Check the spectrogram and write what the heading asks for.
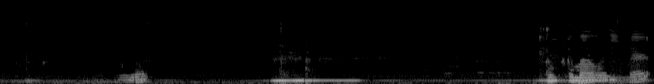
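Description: Computer mouse clicking while lines are drawn in CAD software, with a short wordless hum from a man about halfway through and brief voice sounds near the end.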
